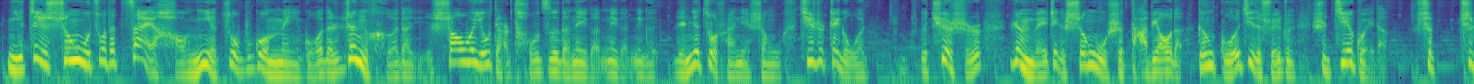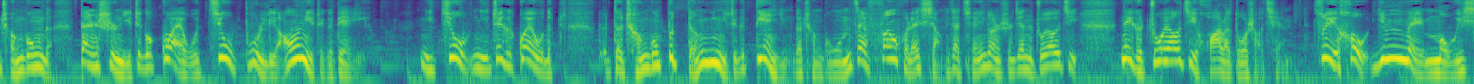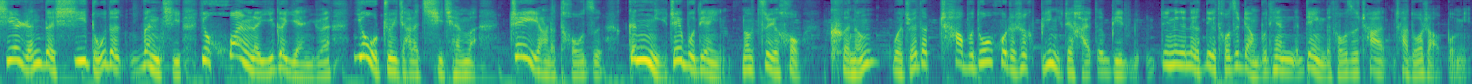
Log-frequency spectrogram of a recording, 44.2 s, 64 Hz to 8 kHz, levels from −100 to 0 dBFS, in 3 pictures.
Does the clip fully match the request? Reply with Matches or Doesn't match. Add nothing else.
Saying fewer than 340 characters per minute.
Matches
